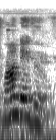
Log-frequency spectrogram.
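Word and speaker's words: rendezvous: Pronounced rendevu. Oh my gosh, I know that word and I just couldn't figure rendevous.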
